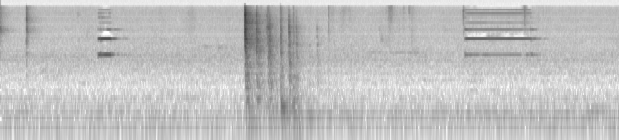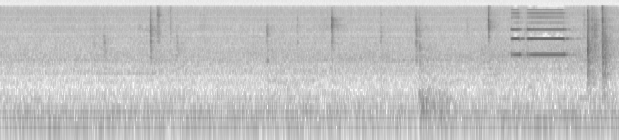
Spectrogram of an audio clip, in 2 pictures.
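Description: Digital multimeter's continuity beeper sounding three times as its probes are put to a laser printer's power-supply board while the fuses are checked: a short beep about a second in, a longer one about five seconds in, and another near the end. Each beep signals continuity between the probe tips. A brief clatter of handling comes about two and a half seconds in.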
